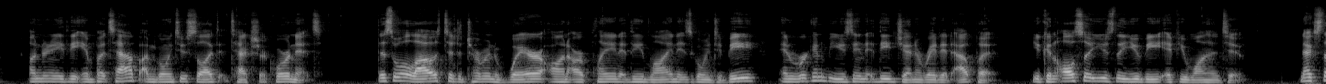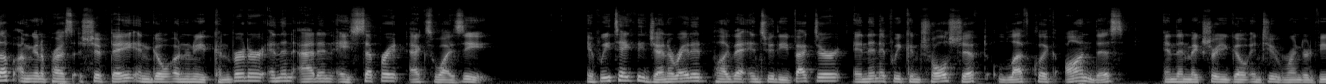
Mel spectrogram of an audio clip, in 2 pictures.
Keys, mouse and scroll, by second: 3.8-4.5 scroll up 2, 4.5-5.6 middle drag, 5.6-12.8 drag, 12.8 middle click, 13.6 shift+a, 19.6 click, 22.0 middle click, 22.2-23.5 scroll up 1, 23.5 ctrl+shift+click, 24.9 z.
